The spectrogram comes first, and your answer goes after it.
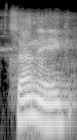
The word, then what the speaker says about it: Sanaig: and the next one is i'm going to butcher the name yep you got it okay so sun egg is a creek right next to the distillery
